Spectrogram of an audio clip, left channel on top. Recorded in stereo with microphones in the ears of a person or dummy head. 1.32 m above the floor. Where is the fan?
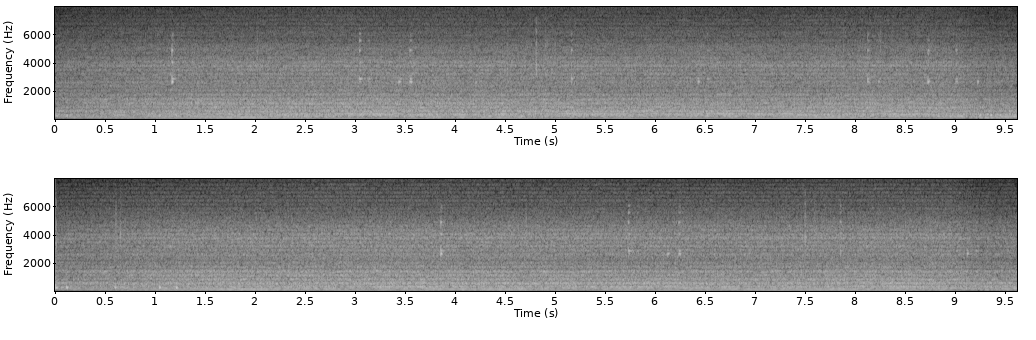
20° right (ahead or behind), 2 m.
